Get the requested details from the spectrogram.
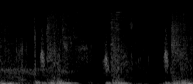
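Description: A knife stabs into flesh with a wet thud.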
